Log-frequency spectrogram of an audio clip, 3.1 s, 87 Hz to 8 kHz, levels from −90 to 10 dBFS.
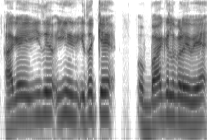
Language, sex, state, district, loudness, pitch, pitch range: Kannada, male, Karnataka, Koppal, -15 LUFS, 180 Hz, 165-195 Hz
